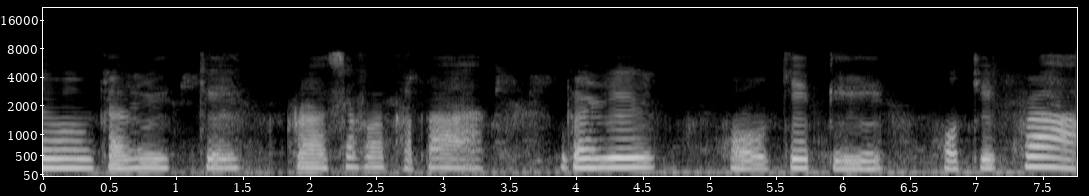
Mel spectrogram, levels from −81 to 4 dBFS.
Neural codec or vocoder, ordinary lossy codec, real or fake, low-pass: codec, 44.1 kHz, 3.4 kbps, Pupu-Codec; none; fake; 7.2 kHz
